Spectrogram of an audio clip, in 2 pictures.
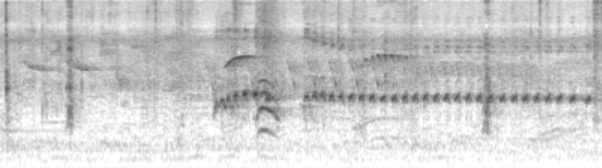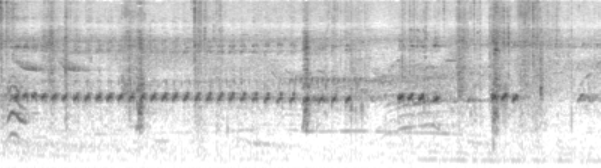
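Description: Caged white-crested laughingthrush calling: a few short gliding notes, then a fast, even trill of rapidly repeated notes that runs for about five seconds before stopping.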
